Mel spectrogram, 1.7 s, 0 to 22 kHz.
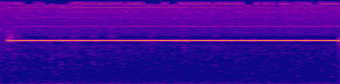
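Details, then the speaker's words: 1970 Polish Alfa II (A5w4) vacuum cleaner during motor replacement, testing the switch at the plug: one steady high beep almost two seconds in a quiet room; circuit closed, switch works. "Again, vacuum cleaner off. The switch definitely works."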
